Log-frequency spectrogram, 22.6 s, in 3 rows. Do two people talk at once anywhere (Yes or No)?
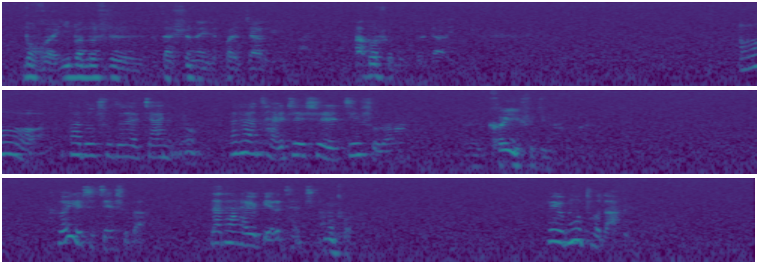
No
